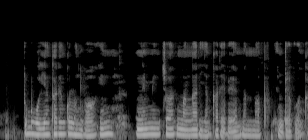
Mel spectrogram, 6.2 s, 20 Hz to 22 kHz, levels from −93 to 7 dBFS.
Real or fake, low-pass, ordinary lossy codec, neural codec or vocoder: real; 7.2 kHz; none; none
